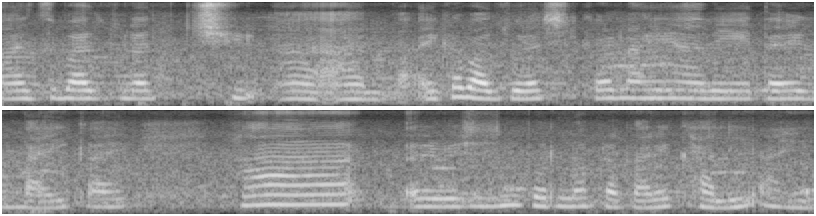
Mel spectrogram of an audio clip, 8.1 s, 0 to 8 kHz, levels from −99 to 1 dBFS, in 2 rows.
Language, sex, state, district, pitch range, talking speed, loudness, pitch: Marathi, female, Maharashtra, Gondia, 220-240 Hz, 120 wpm, -18 LUFS, 225 Hz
